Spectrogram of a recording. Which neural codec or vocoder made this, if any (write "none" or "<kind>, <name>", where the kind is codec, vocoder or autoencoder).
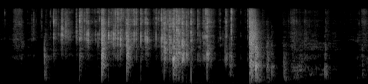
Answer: none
